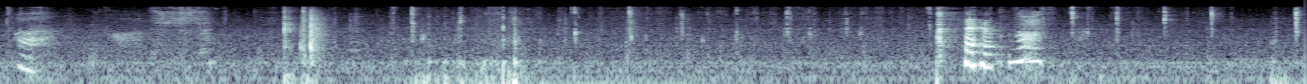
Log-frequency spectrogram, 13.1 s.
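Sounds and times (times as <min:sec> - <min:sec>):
person chewing food: 0:03.4 - 0:13.0.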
